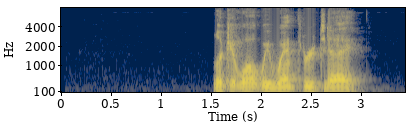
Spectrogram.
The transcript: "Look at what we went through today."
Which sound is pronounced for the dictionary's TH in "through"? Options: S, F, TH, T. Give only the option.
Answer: TH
